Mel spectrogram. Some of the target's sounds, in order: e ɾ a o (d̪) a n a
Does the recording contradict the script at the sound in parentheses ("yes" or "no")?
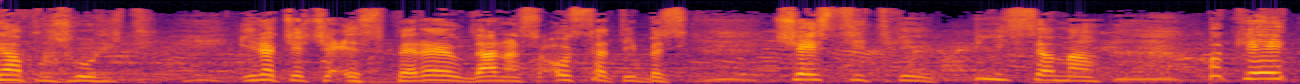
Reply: no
